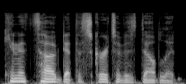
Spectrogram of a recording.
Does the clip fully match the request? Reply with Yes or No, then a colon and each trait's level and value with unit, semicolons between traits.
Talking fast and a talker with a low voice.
Yes: fast, 260 wpm; low, 105 Hz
